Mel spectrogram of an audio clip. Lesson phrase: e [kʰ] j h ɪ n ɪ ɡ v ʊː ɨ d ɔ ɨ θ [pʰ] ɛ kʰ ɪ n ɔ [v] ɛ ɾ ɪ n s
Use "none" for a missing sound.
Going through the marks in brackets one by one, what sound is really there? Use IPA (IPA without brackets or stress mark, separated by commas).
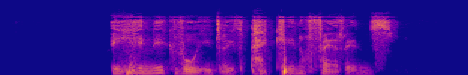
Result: none, pʰ, f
